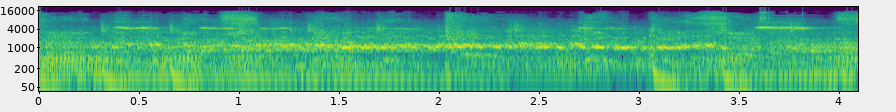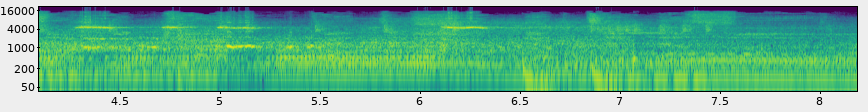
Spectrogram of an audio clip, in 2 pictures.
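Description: Nissan S13 drift cars sliding on pavement: a wavering tire squeal with short high chirps, over an engine running at high revs, with music underneath.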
